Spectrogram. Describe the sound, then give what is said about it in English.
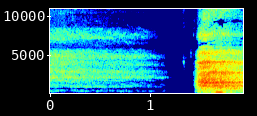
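A deep breath drawn in through the nose as a calming exercise: a steady airy inhale of about a second, a short pause, then a louder breathy exhale out through the mouth. “take a deep breath, just in through the nose”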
